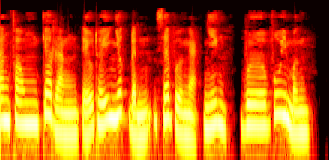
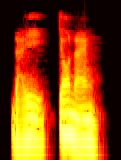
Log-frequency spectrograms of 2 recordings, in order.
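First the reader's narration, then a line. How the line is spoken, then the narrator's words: Soft, gentle. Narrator (Vietnamese): Hà Lăng Phong nhỏ nhẹ nói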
